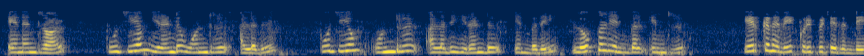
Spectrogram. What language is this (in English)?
Tamil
